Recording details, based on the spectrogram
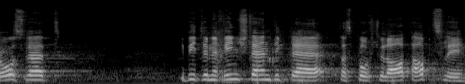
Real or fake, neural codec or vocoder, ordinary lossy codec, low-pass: fake; codec, 44.1 kHz, 7.8 kbps, Pupu-Codec; AAC, 64 kbps; 14.4 kHz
